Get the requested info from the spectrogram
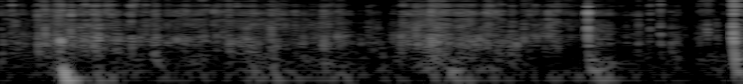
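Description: Faint crinkling of a plastic ramen noodle packet being picked up and handled, with a couple of soft clicks.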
